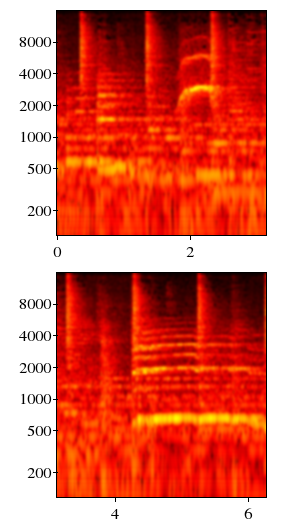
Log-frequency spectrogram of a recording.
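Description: Live band instrumental passage with an electric guitar lead over bass and drums. The drum hits fall about twice a second. The guitar bends a note upward and holds it about two seconds in, then sustains a long note from a little past four seconds.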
